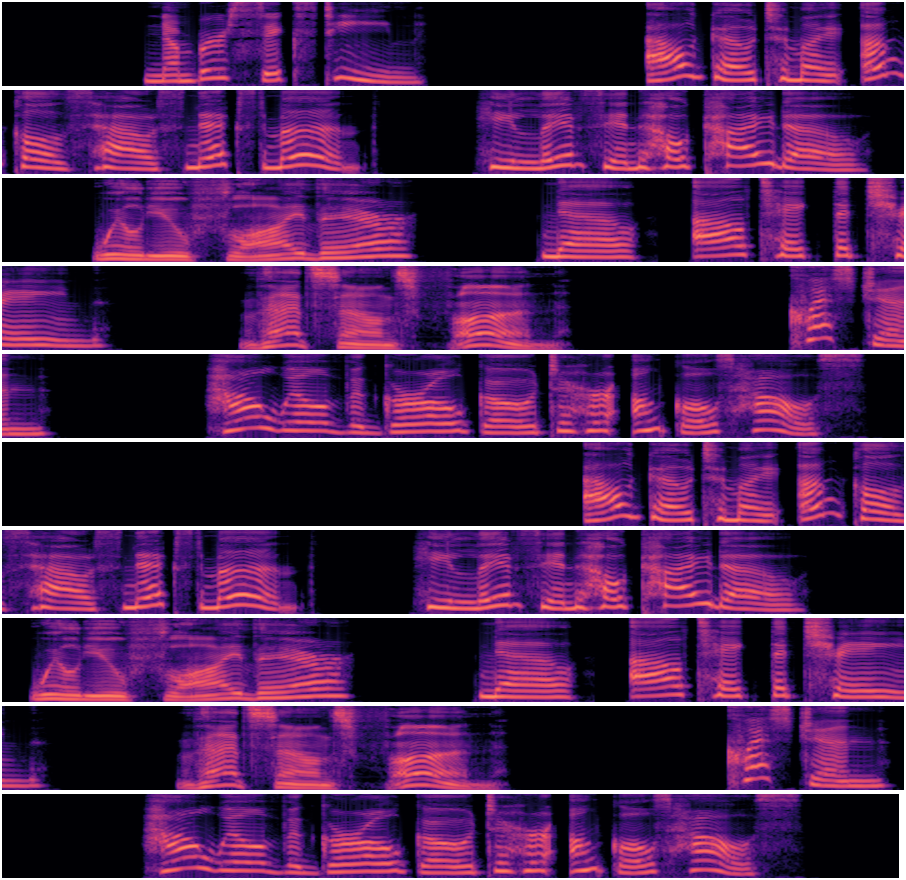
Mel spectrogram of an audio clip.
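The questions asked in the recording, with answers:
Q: How will the girl go to her uncle's house?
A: By train.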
